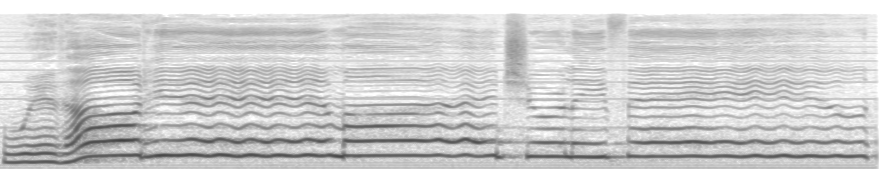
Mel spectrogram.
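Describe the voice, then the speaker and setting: Female gospel soloist, raspy today, soaring high and very slow, faint accompaniment underneath. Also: fairly even intonation, faint music behind. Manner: sustained, drawn-out sung phrases. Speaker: gospel singer. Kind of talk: slow solo hymn singing.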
